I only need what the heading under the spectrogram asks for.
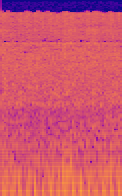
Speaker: Ya kita starter Apakah hidup ya oke ya hidup ya teman-teman ya oke gas-gas ya oke hidup ya teman-teman ya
